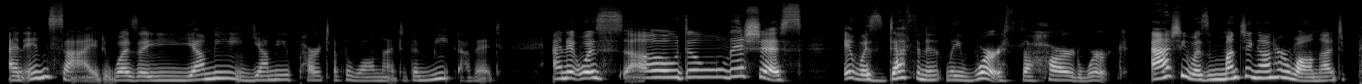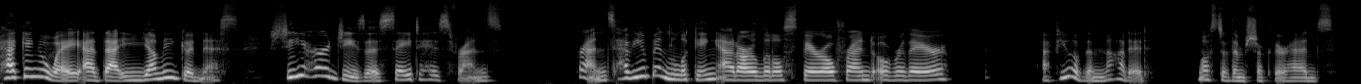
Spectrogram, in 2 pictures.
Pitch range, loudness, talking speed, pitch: 195-300 Hz, -23 LUFS, 150 wpm, 220 Hz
